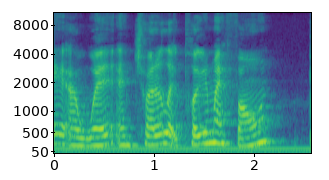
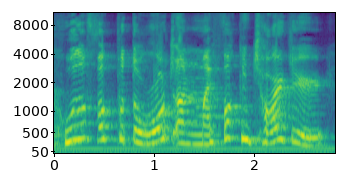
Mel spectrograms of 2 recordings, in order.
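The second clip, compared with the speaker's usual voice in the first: loud, higher-pitched outraged demand; angry yelling, retold; 5 semitones higher, 6 dB louder than usual. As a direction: act out demanding the culprit. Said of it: "like, I scream".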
